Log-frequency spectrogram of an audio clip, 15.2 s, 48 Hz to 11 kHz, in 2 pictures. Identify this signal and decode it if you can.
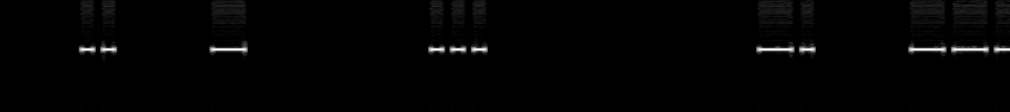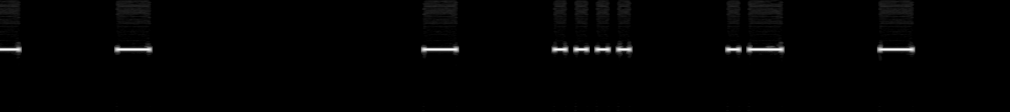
Morse code, heard as a keyed tone, about 15 wpm, spaced as for 8 wpm, 1000 Hz. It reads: IT S NOT THAT
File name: qotdfiles / 8wpm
